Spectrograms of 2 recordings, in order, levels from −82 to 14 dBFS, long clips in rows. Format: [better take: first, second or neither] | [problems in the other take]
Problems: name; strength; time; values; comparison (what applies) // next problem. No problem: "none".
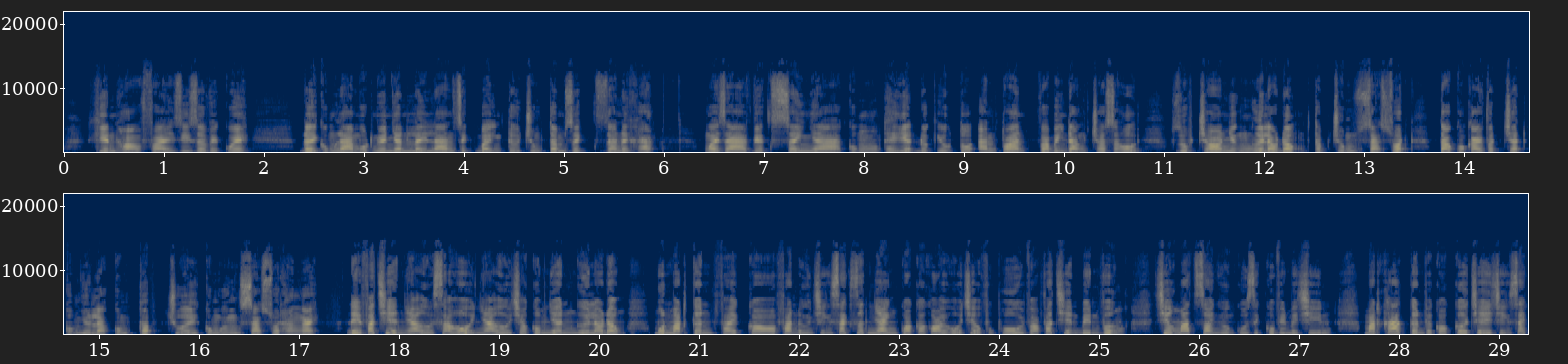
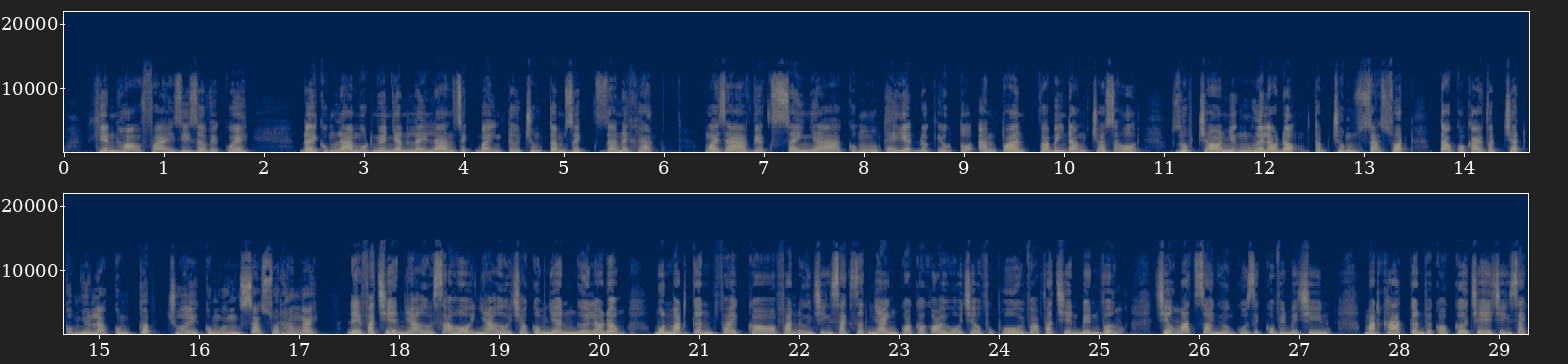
second | thin; very; fading below 650 Hz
